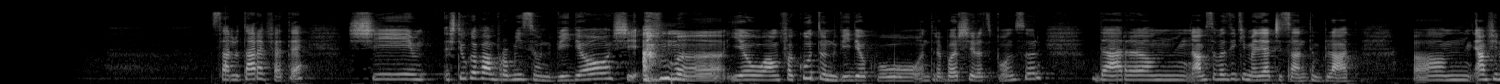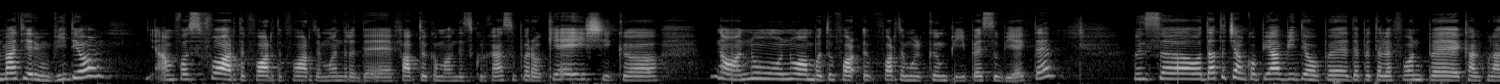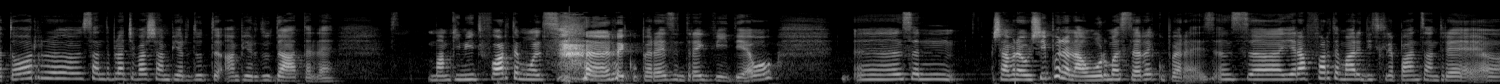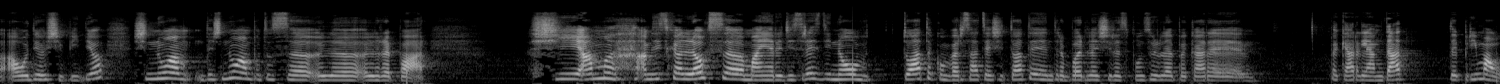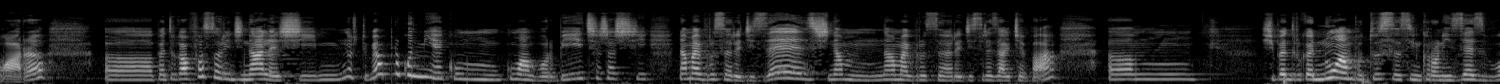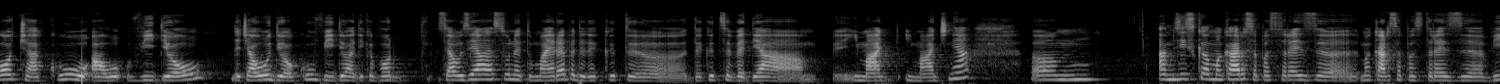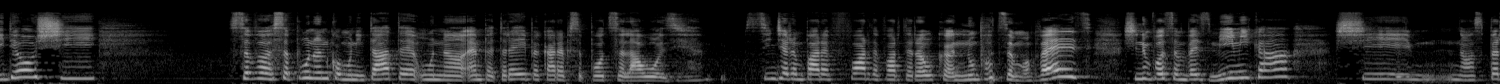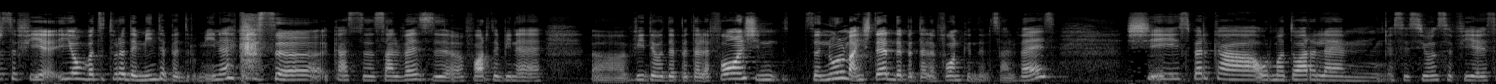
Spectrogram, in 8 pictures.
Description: Prima sesiune de intrebari si raspunsuri, doar audio de data aceata, din comunitatea Femeia Fit.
